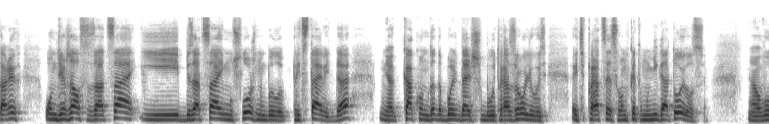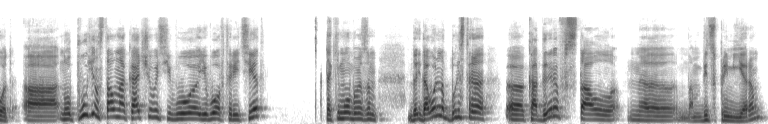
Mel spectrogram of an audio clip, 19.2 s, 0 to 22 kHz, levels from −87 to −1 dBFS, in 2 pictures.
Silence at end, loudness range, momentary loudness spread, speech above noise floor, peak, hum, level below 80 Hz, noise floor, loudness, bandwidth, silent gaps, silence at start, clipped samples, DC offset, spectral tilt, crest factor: 0.05 s; 2 LU; 7 LU; 54 dB; -2 dBFS; none; -68 dBFS; -77 dBFS; -23 LUFS; 12.5 kHz; none; 0 s; under 0.1%; under 0.1%; -5.5 dB/octave; 20 dB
